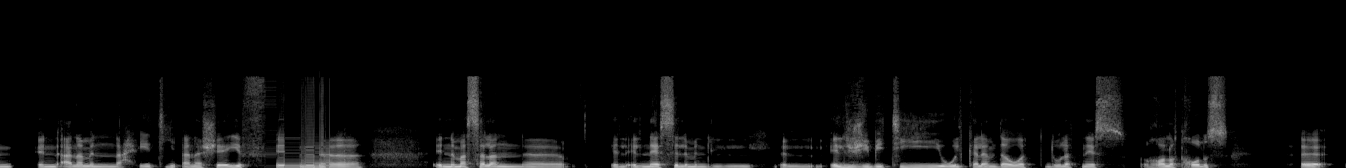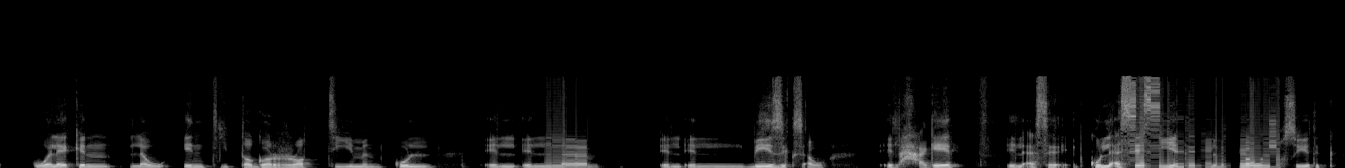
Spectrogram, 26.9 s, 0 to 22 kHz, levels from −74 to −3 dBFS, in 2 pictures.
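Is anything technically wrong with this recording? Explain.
Yes. The speech turns robotic three times: 2.60 to 3.30 s, 18.91 to 19.34 s, and 24.77 to 26.26 s. This is robotic sound from repeated short buffers, likely caused by fresh audio arriving too seldom, so playback loops a 5 ms fragment while essentially all the real signal is skipped. That loop imposes a fixed 200 Hz buzz, heard as a rigid metallic drone that only loosely tracks the speech.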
